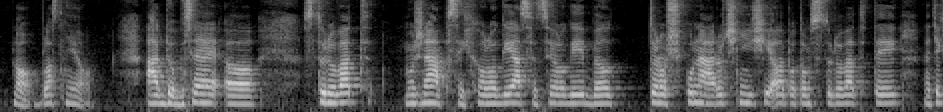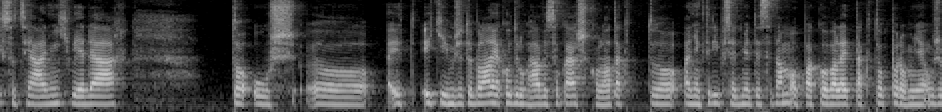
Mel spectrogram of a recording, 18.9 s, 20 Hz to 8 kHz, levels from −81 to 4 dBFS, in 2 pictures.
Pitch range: 160-180 Hz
